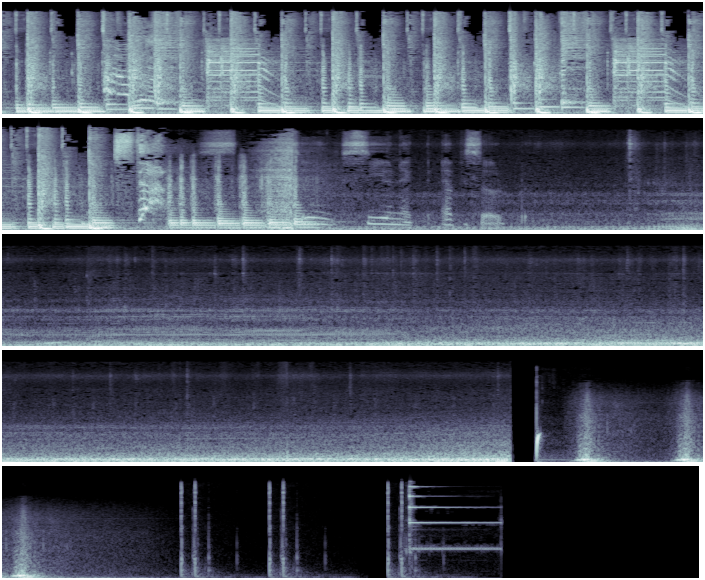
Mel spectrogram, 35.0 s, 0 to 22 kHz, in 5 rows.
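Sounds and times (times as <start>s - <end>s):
vehicle road rumble: 11.2s - 26.2s
whooshing pop sound effects: 26.4s - 29.0s.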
